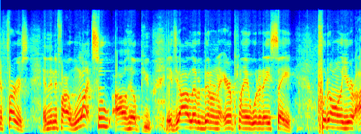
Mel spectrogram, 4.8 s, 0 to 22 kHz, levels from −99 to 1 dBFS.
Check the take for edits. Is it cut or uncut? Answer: uncut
